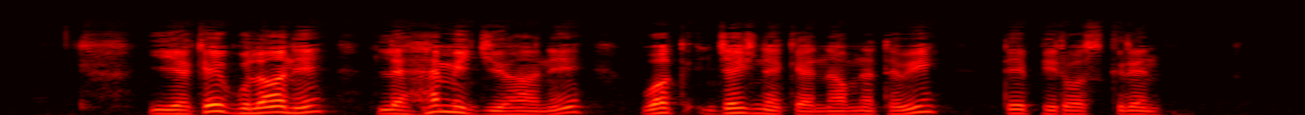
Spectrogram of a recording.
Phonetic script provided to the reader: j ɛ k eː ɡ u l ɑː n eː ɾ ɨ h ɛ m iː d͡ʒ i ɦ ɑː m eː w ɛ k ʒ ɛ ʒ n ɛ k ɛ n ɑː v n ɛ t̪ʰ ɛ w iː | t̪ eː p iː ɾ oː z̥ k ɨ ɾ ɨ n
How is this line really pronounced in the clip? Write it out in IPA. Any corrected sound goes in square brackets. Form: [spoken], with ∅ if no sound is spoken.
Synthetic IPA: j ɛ k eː ɡ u l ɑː n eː [l] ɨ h ɛ m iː d͡ʒ i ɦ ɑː [n] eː w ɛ k [d͡ʒ] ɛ ʒ n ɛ k ɛ n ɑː v n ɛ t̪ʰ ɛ w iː | t̪ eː p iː ɾ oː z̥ k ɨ ɾ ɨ n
